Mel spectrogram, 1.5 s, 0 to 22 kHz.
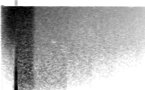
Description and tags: A short blast. Sounds like placing the filler valve on a tire.
maxmsp, itp-2007, audio-art, noise, blast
